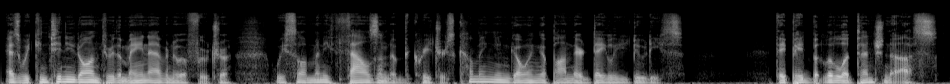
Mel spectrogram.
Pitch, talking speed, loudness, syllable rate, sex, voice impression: 90 Hz, 195 wpm, -20 LUFS, 5.9 syllables/s, male, masculine, adult-like, thick, tensed, slightly powerful, hard, clear, fluent, cool, mature, friendly, wild, lively, slightly strict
